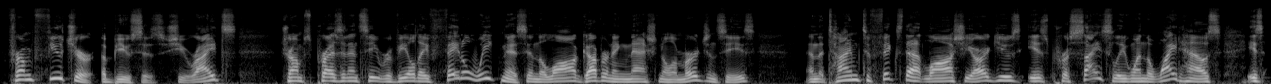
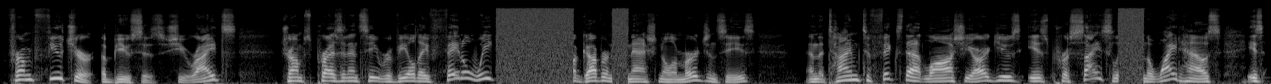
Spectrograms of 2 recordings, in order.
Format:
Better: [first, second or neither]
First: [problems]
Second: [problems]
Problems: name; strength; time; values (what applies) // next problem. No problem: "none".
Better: first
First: none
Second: audio cutting out; filled with static; at 5 s for 1 s, at 6 s and at 11 s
